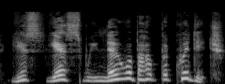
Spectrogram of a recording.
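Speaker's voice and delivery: strained, tense, very high-pitched voice. Reading a character's reply to the group in a story, in a tense voice. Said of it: "said Hermione in a tense voice".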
